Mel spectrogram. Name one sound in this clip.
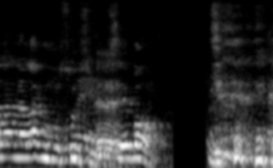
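A man talks on a phone with animation, close by.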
